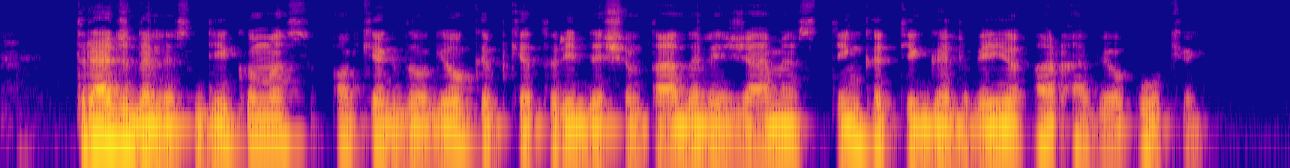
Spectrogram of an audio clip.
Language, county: Lithuanian, Vilnius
